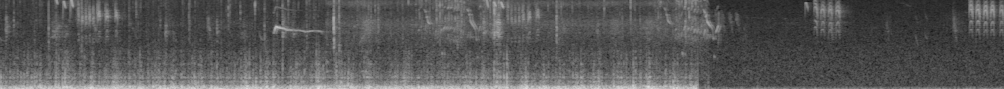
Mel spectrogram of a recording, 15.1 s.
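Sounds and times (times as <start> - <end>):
low rumble: 0.0 - 10.7
oil crackling and popping: 0.0 - 10.7
birds chirping: 0.8 - 2.0, 3.8 - 11.1.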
